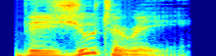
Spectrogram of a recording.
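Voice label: "bijouterie", British English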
